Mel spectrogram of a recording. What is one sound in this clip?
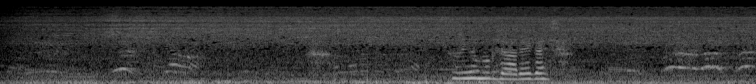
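A young woman talks calmly, close to the microphone.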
